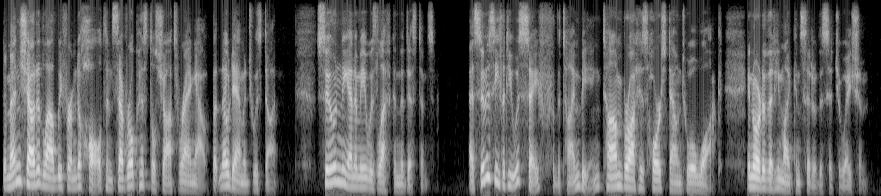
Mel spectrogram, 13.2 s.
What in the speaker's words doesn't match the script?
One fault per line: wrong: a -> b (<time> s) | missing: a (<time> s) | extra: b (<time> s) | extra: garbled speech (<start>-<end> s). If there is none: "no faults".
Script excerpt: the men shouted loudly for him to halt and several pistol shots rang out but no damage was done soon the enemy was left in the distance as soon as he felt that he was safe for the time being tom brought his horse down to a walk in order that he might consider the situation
missing: felt (7.5 s)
